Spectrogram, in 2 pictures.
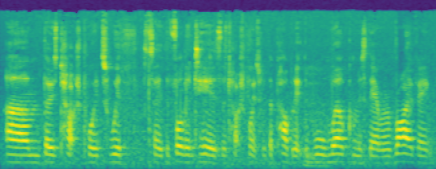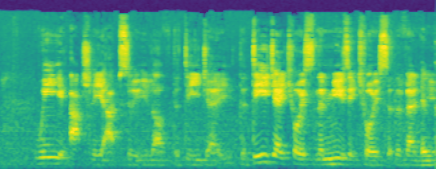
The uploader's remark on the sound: Apologies for the technical issues with this one, we were trialing a new audio setup live and on site in Glasgow so picked up a few odd noises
